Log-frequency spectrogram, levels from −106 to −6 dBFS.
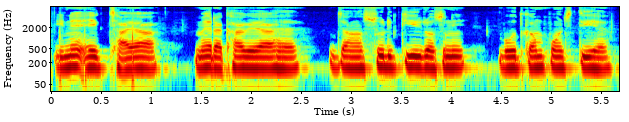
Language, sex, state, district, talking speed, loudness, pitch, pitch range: Hindi, male, Jharkhand, Ranchi, 160 wpm, -13 LUFS, 150 Hz, 145-150 Hz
